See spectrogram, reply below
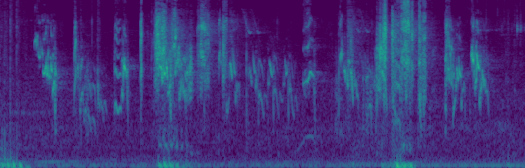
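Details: Budgerigars in a breeding setting keep up continuous chattering: rapid, overlapping chirps and squeaky warbles with sharper squawks around the middle and near four seconds.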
